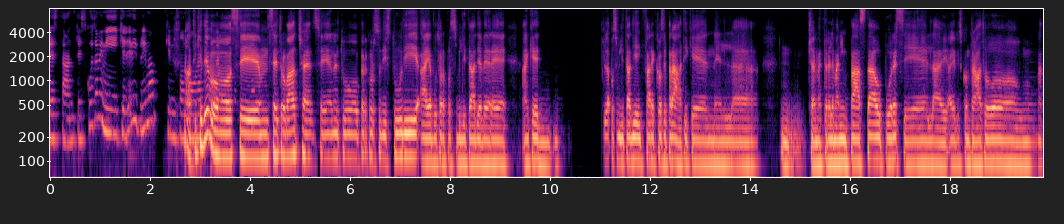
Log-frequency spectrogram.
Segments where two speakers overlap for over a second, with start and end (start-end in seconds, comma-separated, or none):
2.7-4.2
